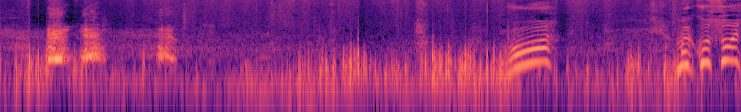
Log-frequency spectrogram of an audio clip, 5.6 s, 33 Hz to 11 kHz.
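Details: Dogs at play in November 2013, a mix of Black Russian Terriers, a Chihuahua and a young terrier: Russian speech and movement first, then two bursts of high, rising, whiny yelps near the end, the second quick and repeated.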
